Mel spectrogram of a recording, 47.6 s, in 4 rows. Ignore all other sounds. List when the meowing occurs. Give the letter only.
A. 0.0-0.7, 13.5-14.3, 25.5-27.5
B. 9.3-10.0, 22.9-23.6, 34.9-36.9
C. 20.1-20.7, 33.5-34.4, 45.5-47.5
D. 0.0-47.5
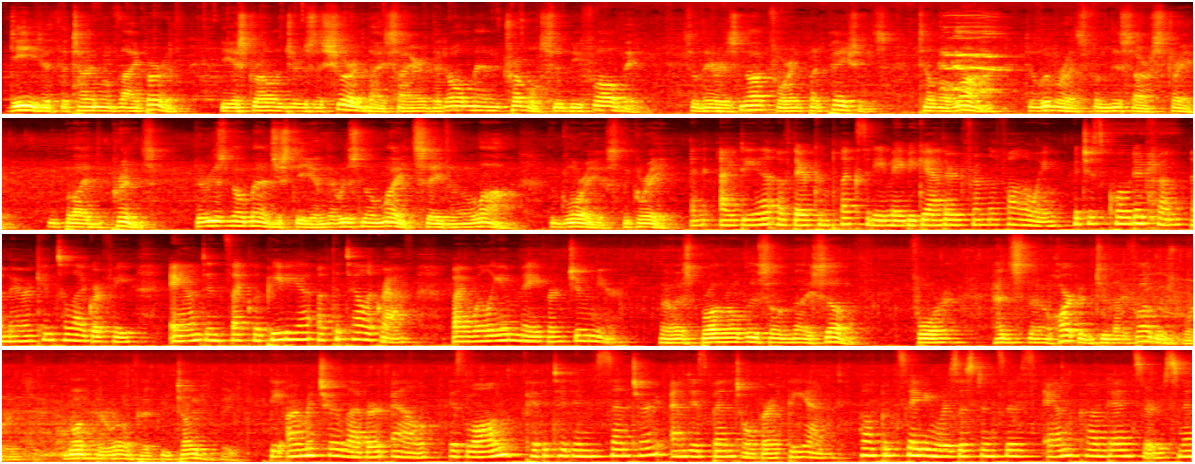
B.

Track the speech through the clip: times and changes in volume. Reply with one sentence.
The speech can be heard from 0.0 to 47.5 s, at a steady volume.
